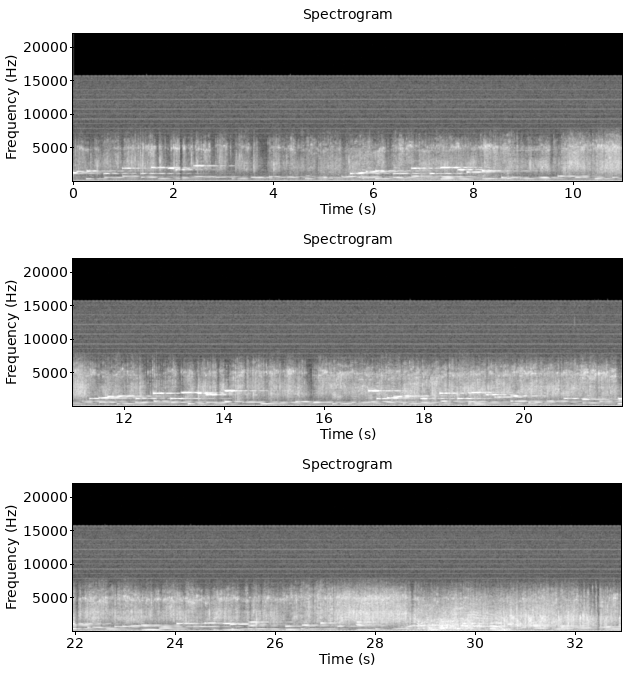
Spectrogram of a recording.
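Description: Long chains of toppling dominoes, a continuous fine clatter of small clicks that grows a little louder near the end, under a melody of single notes stepping up and down.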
